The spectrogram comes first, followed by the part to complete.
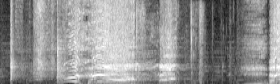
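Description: A man retching loudly over a metal stockpot in several heaves, vomiting into it.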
